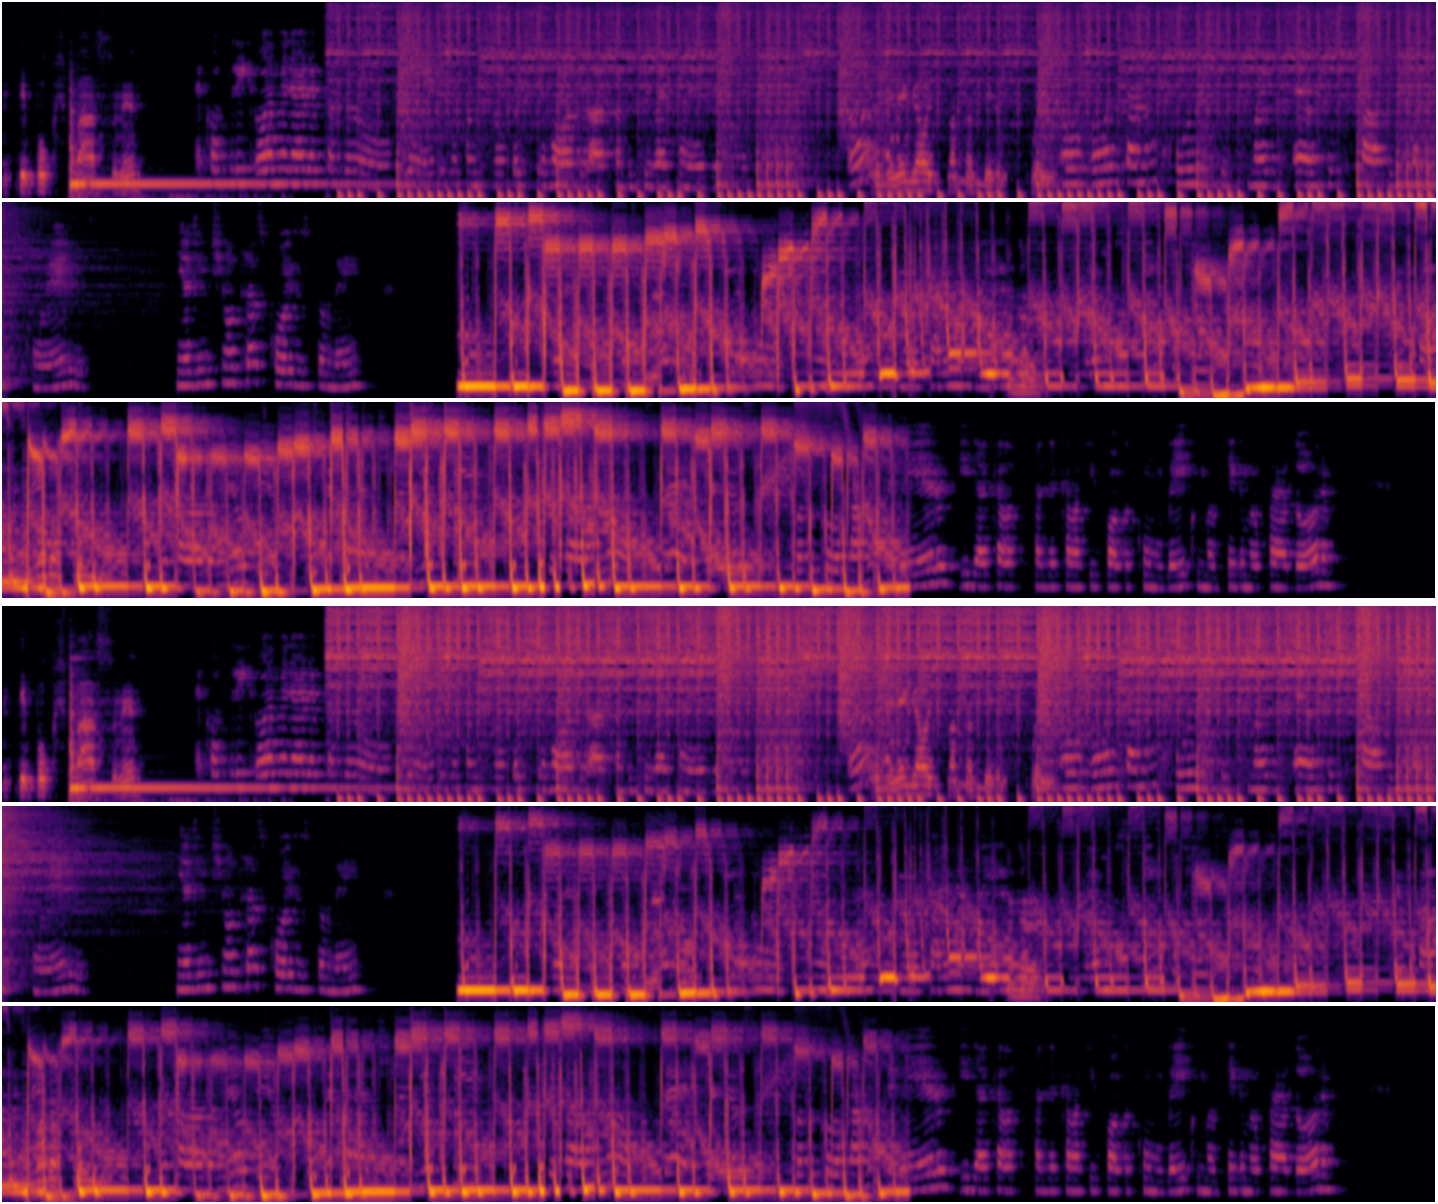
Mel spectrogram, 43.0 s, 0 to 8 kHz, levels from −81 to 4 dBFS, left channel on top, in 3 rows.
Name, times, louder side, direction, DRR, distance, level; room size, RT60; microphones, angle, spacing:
voice 1, 0.0-1.4 8.7-10.6 20.7-21.3 24.4-24.8 28.8-29.8, right 1 dB, 30° right, 2.8 m, -38 dB
Keyboard (musical), 0.7-4.3, right 1 dB, 55° right, 0.8 m, -36 dB
voice 2, 1.9-7.8 8.5-9.3 9.6-10.0 10.6-15.3 16.1-18.0 19.8-24.6 25.0-27.3 28.3-29.1 30.2-33.6 34.1-42.1, left 1 dB, 10° left, 7.3 m, -43 dB
sound 1, 3.2-15.1, right 9 dB, 85° right, 1.4 m, -31 dB
sound 2, 18.9-37.8, left 3 dB, 35° left, 0.6 m, -22 dB
head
